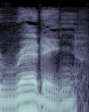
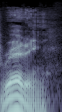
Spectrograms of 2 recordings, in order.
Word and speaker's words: Reading: But it is pronounced the Reading Terminal Market. Reading. It's pronounced Reading.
